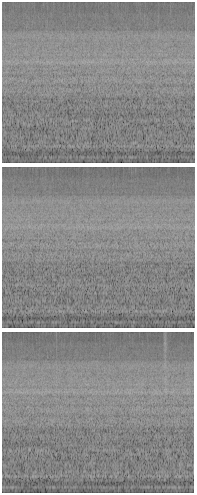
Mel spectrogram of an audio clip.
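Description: Kitchen range hood extractor fan running: a steady whir with a low hum.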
